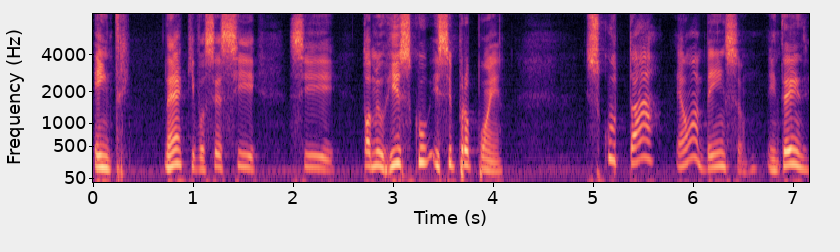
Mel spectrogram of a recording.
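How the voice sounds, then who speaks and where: A man with a slight São Paulo accent, his high pitch making very wide swings, at a fairly slow pace with long, frequent pauses. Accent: slight countryside São Paulo. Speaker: business executive, CEO. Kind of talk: interview answer. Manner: casual, hesitant.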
